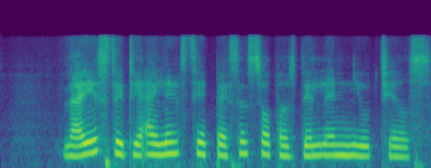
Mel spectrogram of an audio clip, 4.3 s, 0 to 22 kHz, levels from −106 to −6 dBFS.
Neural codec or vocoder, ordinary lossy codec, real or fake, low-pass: codec, 16 kHz in and 24 kHz out, 0.6 kbps, FocalCodec, streaming, 4096 codes; none; fake; 9.9 kHz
